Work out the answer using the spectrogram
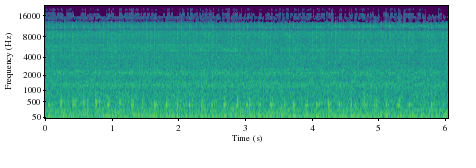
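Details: Mercedes-Benz W211 at idle: an uneven, stumbling beat with light tapping about twice a second, a cylinder misfire that returned 2.5 months after another shop's repair, including a new ECU.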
